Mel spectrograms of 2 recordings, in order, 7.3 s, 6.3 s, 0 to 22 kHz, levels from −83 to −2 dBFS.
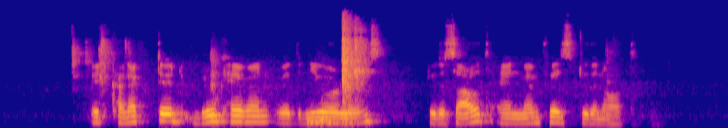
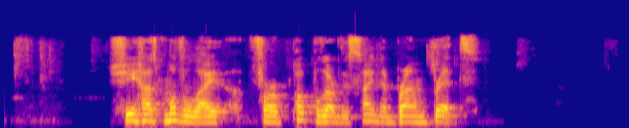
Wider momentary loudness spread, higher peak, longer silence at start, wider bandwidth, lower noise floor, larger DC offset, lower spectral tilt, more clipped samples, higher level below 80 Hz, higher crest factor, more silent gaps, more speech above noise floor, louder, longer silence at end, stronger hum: first, 15 LU vs 8 LU; about the same, -2 dBFS vs 0 dBFS; first, 0.7 s vs 0.15 s; first, 16.5 kHz vs 8.4 kHz; second, -75 dBFS vs -83 dBFS; neither; about the same, -3.5 dB/octave vs -4 dB/octave; neither; second, -70 dBFS vs -54 dBFS; first, 24 dB vs 16 dB; neither; second, 51 dB vs 69 dB; second, -24 LUFS vs -14 LUFS; second, 1.1 s vs 1.55 s; neither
